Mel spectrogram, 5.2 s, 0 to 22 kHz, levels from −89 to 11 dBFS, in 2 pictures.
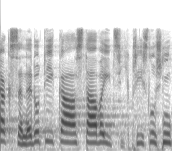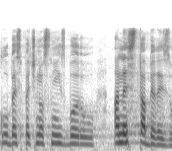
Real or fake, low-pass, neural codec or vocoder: real; 9.9 kHz; none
